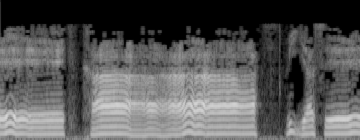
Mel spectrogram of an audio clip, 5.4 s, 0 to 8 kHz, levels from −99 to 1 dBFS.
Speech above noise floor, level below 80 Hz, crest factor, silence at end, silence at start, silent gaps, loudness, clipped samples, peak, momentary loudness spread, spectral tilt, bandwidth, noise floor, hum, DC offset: 21 dB; -54 dBFS; 14 dB; 0 s; 0 s; none; -21 LUFS; under 0.1%; -8 dBFS; 11 LU; -12 dB/octave; 4.8 kHz; -41 dBFS; none; 0.2%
